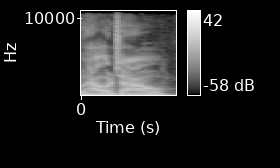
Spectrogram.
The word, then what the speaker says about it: Hallertau: Hallertau, that's not how I said it the first time, but that is the correct way to say it.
